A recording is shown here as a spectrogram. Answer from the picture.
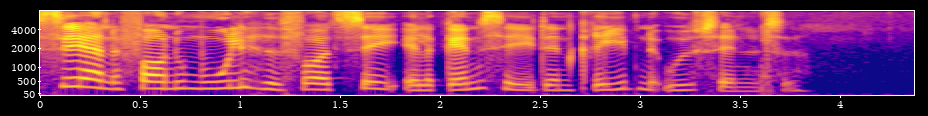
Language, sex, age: Danish, female, 33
